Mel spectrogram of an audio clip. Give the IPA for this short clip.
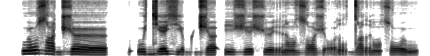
u zˤ ɐ d͡ʒ œ | ʔ u dʲ ɛ zʲ ɐ b d͡ʒ ɐ ʔ i ʒ ɪ ʃ ʏ r ɐ̃ zˤ œ ʒ ɔ̰ r dˤ o r œ̃ sˤ u

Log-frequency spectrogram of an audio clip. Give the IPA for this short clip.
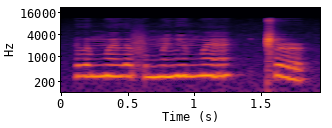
l ə ŋʷ ɛ̃ l ə f ə ŋʷ ɛ̃ ʎ ĩ ŋʷ ɛ̃ː | ǁ ə˞

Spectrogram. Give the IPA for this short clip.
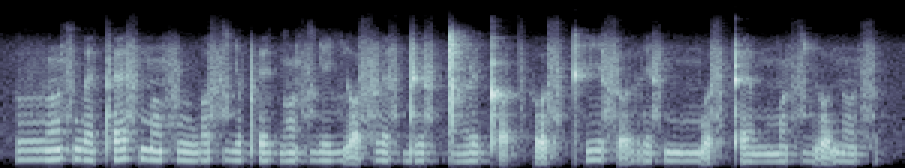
lː õ s w ɛ tʼ ɛ s m õ f u w ɔ s ʎ ɐ pʼ e ɡ ɔ̃ s ʎ e ʎ ɔ̰ s l ɘ s d ɨ s ɡ͡ǀ ɔ̃ ɭ i kʼ ɔ̰ t͡sʼ o̰ s kʰ i s o̰ r i s mː o̰ s kʼ ɛ mː ɔ̃ s ʎ o̰ n õ s

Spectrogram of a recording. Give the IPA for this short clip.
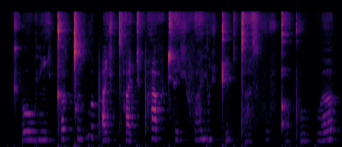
t͡ʃʼ o w j ĩ ç kʼ ʌ ǀ ɯ ɡʷ ɛ pʼ a ç tʰ a c pʰ a f cʰ ɛ̤ ç f a̤ j o ç kʼ ĩ c tʼ a̤ s f o̤ f qʼ o̤ pʼ u kʷ ʌ

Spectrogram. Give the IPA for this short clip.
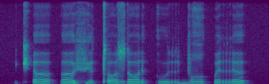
t͡ʃʼ ʌ | ʌ fʲ ʌ tʼ ɔ z ɾ ɔ ɾ ə k u r bʲ ə ʁʷ ʌ k͡p ə r ə

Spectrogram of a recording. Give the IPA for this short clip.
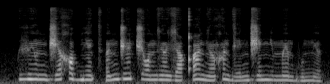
vʲ ũ n d͡ʒ e χ ɔ bʲ ɛ̃ t͡sʼ ə̃ n d͡ʒ œ̃ t͡ʃ ɔ n z œ̃ z œ qʼ œ̃ d œ̃ χ ə̃ d e n d͡ʒ ɛ nʲ œ m ɛ̃ b u mʲ ə̃

